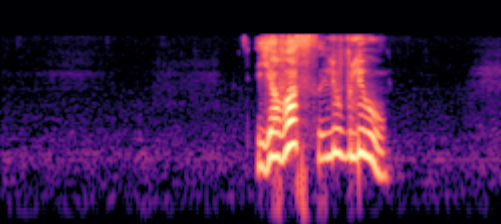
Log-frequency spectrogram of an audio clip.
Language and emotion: Russian, positive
